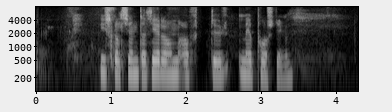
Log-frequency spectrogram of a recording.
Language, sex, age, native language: Icelandic, female, 30-39, Icelandic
